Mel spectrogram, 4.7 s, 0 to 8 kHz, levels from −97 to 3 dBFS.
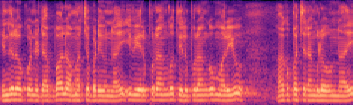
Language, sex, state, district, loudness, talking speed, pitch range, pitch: Telugu, male, Telangana, Adilabad, -14 LUFS, 180 wpm, 145-155 Hz, 150 Hz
